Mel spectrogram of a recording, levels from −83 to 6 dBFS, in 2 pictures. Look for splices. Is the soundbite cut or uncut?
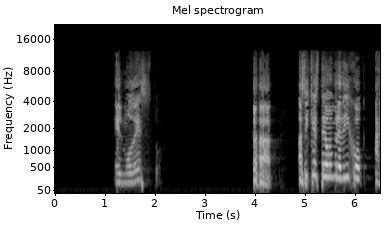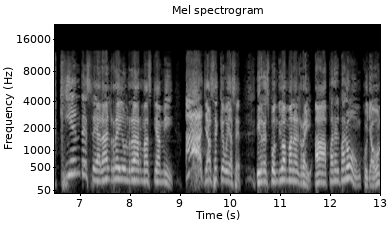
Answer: uncut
